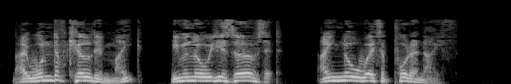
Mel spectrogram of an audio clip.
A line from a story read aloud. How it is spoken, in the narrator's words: added hastily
